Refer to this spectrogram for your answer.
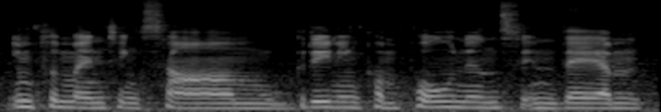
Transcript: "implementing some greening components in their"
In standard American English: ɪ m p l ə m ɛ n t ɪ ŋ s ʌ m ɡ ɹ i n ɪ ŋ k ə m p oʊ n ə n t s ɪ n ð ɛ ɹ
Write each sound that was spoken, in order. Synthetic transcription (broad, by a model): ɪ m p l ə m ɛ n t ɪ ŋ s ʌ m ɡ ɹ i n ɪ ŋ k ə m p oʊ n ə n t s ɪ n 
